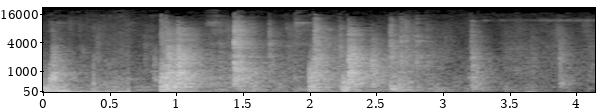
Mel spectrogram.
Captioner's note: things falling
